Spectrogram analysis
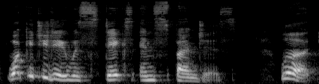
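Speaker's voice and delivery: usual speaking voice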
